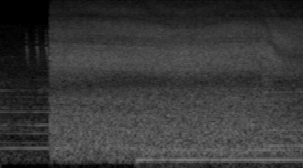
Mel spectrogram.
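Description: The Middle Raccoon River in rural Iowa, its flowing water making a dense, steady rushing wash. The sound swells in abruptly after a brief quieter start and holds loud and even, with a faint low hum beneath.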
